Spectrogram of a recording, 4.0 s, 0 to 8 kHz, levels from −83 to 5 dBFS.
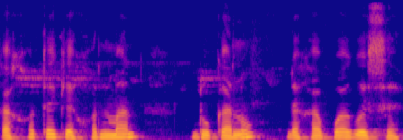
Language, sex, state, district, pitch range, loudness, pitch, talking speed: Assamese, female, Assam, Sonitpur, 165-180 Hz, -16 LUFS, 170 Hz, 90 wpm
